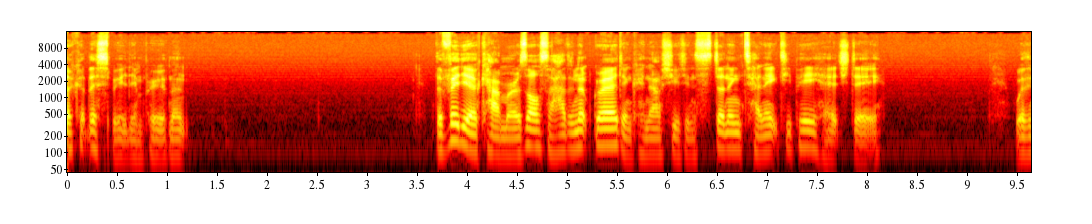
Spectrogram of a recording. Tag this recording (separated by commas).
Speech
